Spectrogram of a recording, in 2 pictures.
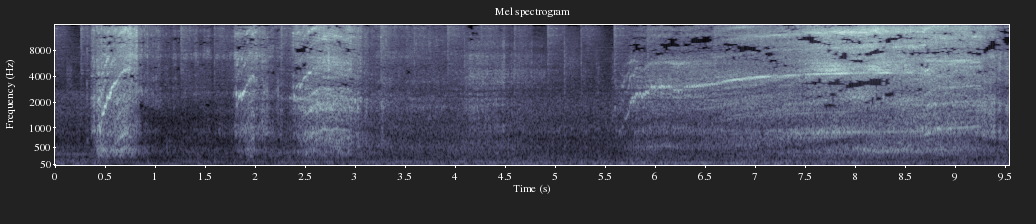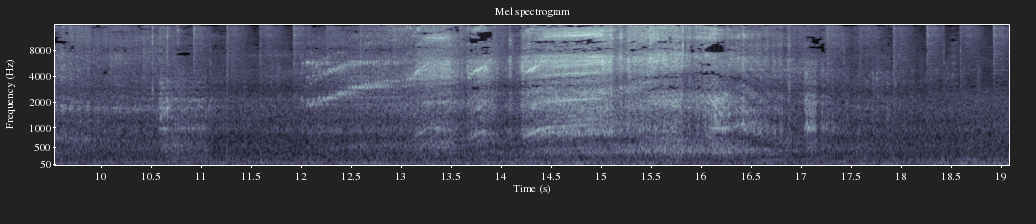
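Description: Redcat Camo X4 RC truck's electric motor whining as it runs on a 3S battery, rising and falling in pitch as it speeds up and slows, loudest twice in the middle, over tire hiss on wet asphalt.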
